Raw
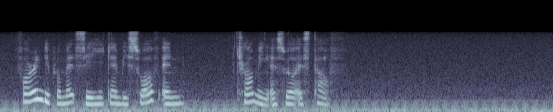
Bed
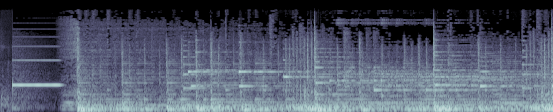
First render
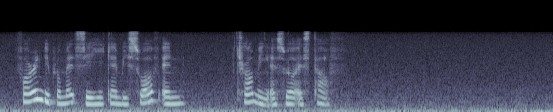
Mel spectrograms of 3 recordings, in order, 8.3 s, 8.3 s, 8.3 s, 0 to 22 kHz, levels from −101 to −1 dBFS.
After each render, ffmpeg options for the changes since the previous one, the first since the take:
-af "bandreject=f=60:t=h:w=6,bandreject=f=120:t=h:w=6,bandreject=f=180:t=h:w=6,bandreject=f=240:t=h:w=6,bandreject=f=300:t=h:w=6"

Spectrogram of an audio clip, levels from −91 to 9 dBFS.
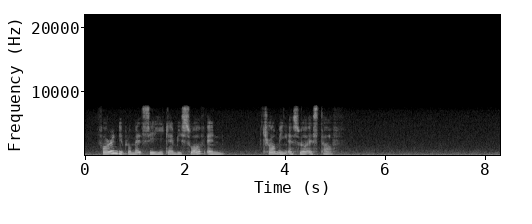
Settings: -af "afftdn=nr=6:nf=-48"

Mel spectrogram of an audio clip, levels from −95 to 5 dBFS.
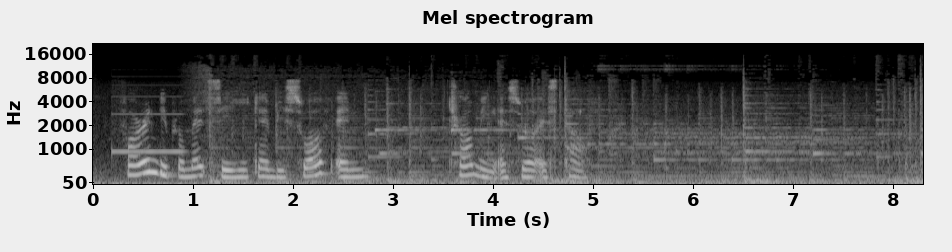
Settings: -filter_complex "[1:a]volume=-12dB[a];[0:a][a]amix=inputs=2:normalize=0"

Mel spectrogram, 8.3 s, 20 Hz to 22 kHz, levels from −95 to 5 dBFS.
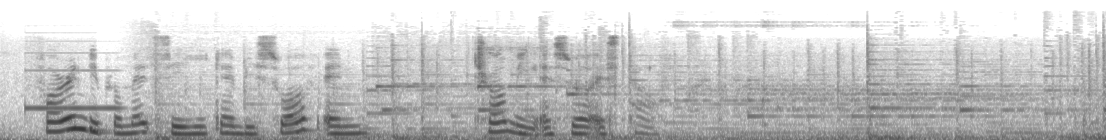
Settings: -filter_complex "[0:a]asettb=1/sr,asplit=3[a][b][c];[a]atrim=end=0.724[d];[b]atrim=start=0.72:end=2.79,asetpts=PTS-STARTPTS,afade=t=in:d=0.004:c=qsin,afade=t=out:st=2.066:d=0.004:c=qsin,highshelf=f=2.6k:g=-12[e];[c]atrim=start=2.786[f];[d][e]acrossfade=d=0.004:c1=hsin:c2=qsin[g];[g][f]acrossfade=d=0.004:c1=qsin:c2=hsin,asettb=1/sr,asplit=3[h][i][j];[h]atrim=end=3.554[k];[i]atrim=start=3.55:end=4.11,asetpts=PTS-STARTPTS,afade=t=in:d=0.004:c=qsin,afade=t=out:st=0.556:d=0.004:c=qsin,equalizer=f=5.3k:t=o:w=0.45:g=10.5[l];[j]atrim=start=4.106[m];[k][l]acrossfade=d=0.004:c1=hsin:c2=qsin[n];[n][m]acrossfade=d=0.004:c1=qsin:c2=hsin,asettb=1/sr,asplit=3[o][p][q];[o]atrim=end=4.614[r];[p]atrim=start=4.61:end=5.5,asetpts=PTS-STARTPTS,afade=t=in:d=0.004:c=qsin,afade=t=out:st=0.886:d=0.004:c=qsin,acompressor=threshold=-38dB:ratio=2:attack=3.2:release=140:knee=1:detection=peak[s];[q]atrim=start=5.496[t];[r][s]acrossfade=d=0.004:c1=hsin:c2=qsin[u];[u][t]acrossfade=d=0.004:c1=qsin:c2=hsin"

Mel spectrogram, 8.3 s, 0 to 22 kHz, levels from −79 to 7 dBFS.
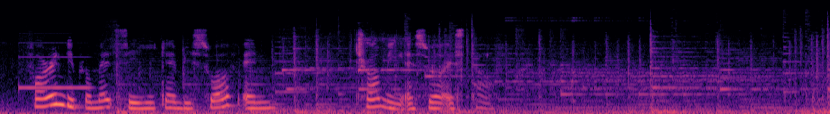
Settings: -af "volume=2.5dB"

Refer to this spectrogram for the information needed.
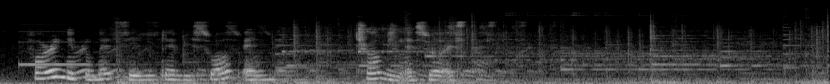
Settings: -filter_complex "[0:a]asplit=2[a][b];[b]adelay=27,volume=-7dB[c];[a][c]amix=inputs=2:normalize=0,aecho=1:1:315|630|945|1260:0.237|0.104|0.0459|0.0202"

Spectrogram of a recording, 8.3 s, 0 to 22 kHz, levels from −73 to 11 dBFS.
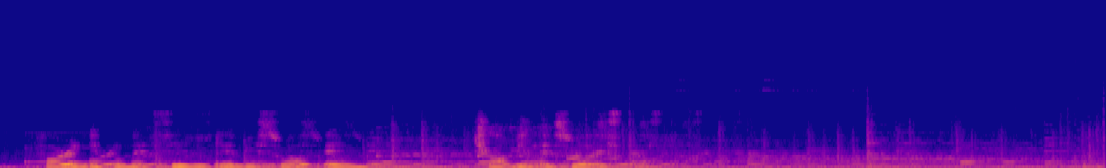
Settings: -af "lowpass=f=1.8k:p=1,aecho=1:1:4.8:0.85"

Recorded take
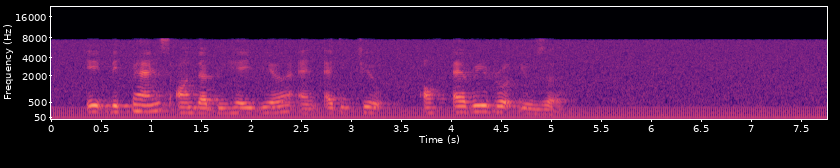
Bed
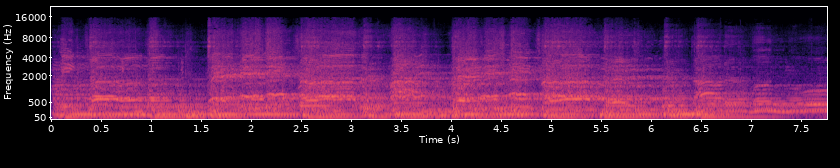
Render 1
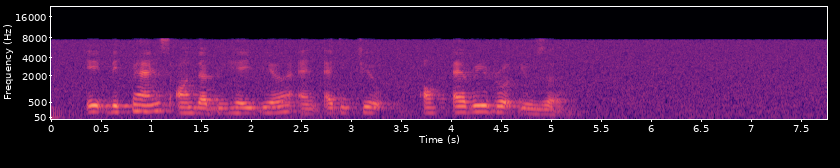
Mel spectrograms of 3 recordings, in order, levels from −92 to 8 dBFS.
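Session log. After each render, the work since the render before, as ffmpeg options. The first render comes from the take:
-af "bandreject=f=50:t=h:w=4,bandreject=f=100:t=h:w=4,bandreject=f=150:t=h:w=4,bandreject=f=200:t=h:w=4,bandreject=f=250:t=h:w=4,bandreject=f=300:t=h:w=4"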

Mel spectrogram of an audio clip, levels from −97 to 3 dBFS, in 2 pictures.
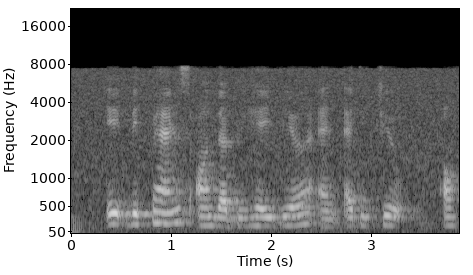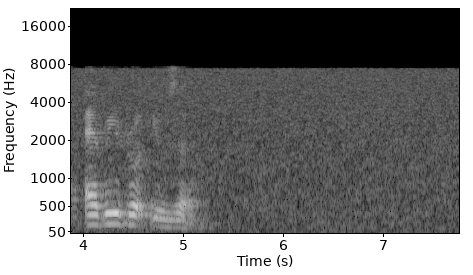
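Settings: -af "afftdn=nr=6:nf=-41"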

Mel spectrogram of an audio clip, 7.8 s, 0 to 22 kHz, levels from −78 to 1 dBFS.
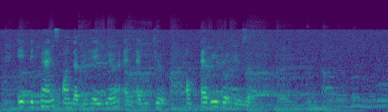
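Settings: -filter_complex "[1:a]volume=-8.5dB[a];[0:a][a]amix=inputs=2:normalize=0"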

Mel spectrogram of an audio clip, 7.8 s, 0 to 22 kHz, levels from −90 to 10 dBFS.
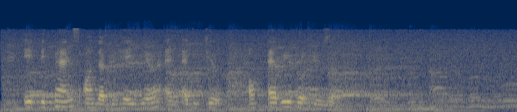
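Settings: -af "lowpass=4k,adynamicequalizer=threshold=0.01:dfrequency=620:dqfactor=3.4:tfrequency=620:tqfactor=3.4:attack=5:release=100:ratio=0.375:range=3:mode=boostabove:tftype=bell"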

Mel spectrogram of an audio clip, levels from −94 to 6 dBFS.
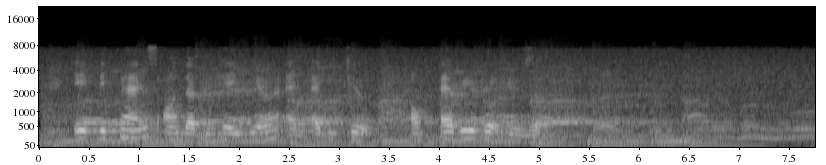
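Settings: -af "volume=-7.5dB"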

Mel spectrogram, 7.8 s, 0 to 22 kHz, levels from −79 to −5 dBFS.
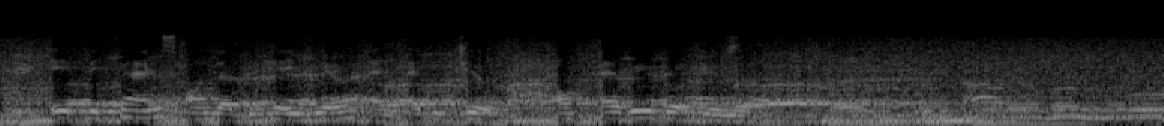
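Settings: -af "acompressor=threshold=-35dB:ratio=6,alimiter=level_in=11.5dB:limit=-24dB:level=0:latency=1:release=11,volume=-11.5dB"

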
